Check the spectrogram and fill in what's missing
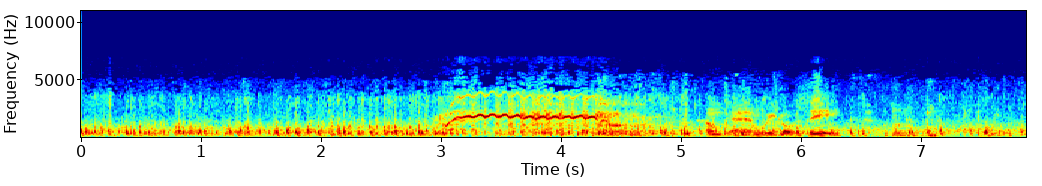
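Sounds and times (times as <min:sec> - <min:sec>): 
riderless horse hoofbeats clopping: 0:00.0 - 0:07.8
riderless horse whinnying: 0:02.9 - 0:05.3
speech: 0:05.8 - 0:06.5.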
